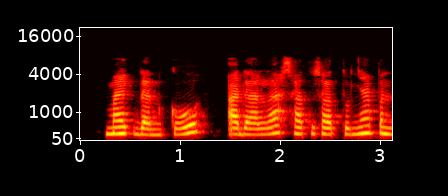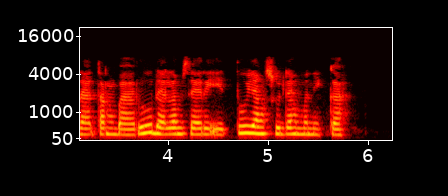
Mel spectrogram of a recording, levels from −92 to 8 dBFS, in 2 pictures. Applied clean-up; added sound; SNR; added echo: none; none; none; none.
